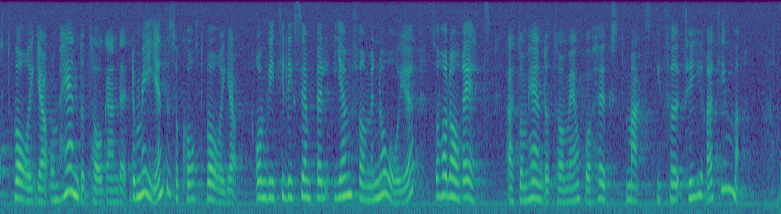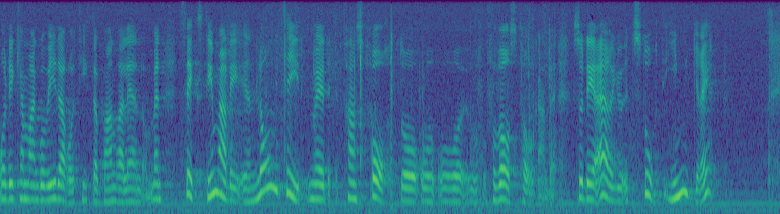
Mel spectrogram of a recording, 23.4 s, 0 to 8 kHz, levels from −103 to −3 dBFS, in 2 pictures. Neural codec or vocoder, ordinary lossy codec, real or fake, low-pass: none; none; real; none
